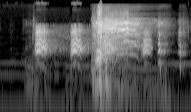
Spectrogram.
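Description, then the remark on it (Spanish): Several harsh crow caws in quick succession, loud, with a longer ragged squawk in the middle and a few shorter calls trailing off, over a faint steady hum. “Mandan los cuervos ahí.”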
